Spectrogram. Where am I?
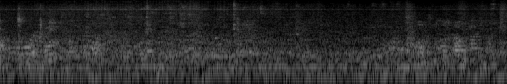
in a crowded indoor space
